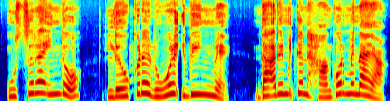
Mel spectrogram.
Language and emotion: Santali, fearful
